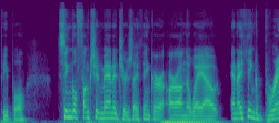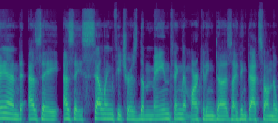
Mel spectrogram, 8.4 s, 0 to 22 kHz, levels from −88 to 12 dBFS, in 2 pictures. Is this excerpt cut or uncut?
uncut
